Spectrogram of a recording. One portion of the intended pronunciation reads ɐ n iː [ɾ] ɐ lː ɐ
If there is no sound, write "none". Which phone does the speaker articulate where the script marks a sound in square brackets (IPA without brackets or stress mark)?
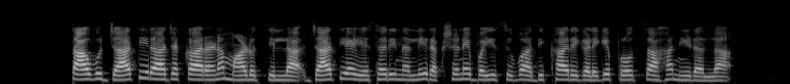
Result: ɽ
